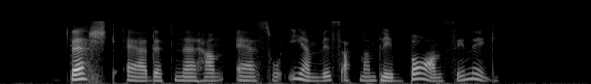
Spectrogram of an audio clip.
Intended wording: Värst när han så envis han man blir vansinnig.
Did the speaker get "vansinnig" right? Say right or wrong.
right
